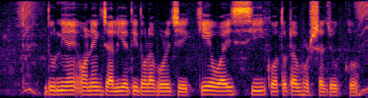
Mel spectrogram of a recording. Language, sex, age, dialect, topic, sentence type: Bengali, male, 25-30, Rajbangshi, banking, question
